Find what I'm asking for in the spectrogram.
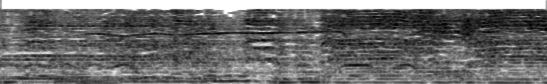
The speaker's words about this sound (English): please, ladies and gentlemen, put your hands together and help me welcome Noah James.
